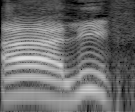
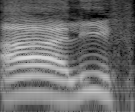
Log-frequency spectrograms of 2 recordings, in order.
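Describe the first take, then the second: The two takes are said the same way.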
